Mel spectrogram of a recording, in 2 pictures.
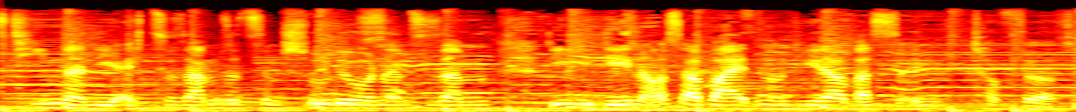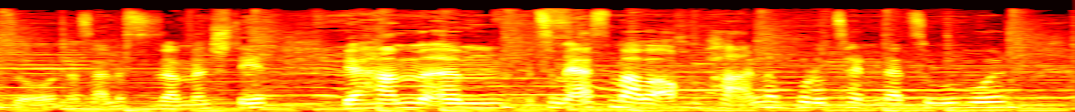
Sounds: music
speech

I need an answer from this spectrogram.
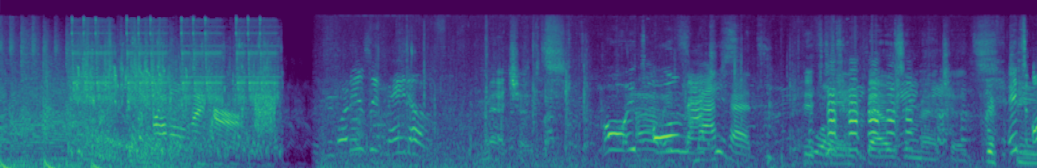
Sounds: speech
music

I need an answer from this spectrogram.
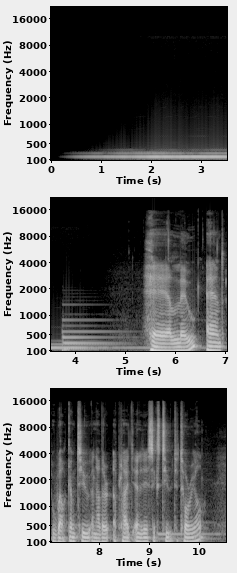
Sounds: music
inside a small room
speech

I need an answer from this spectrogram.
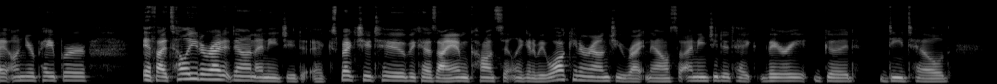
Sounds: speech

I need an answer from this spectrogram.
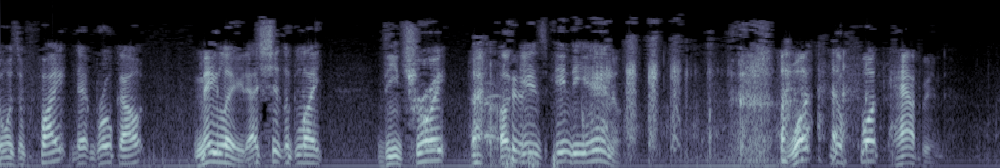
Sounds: speech

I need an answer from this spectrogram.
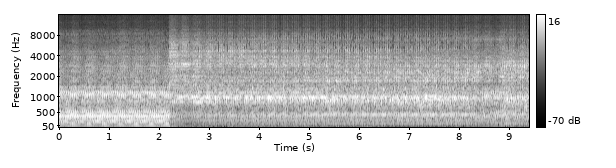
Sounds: sawing

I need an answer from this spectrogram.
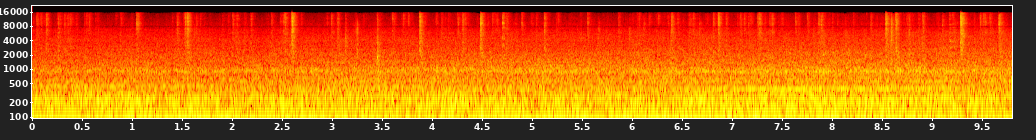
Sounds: vehicle
bicycle

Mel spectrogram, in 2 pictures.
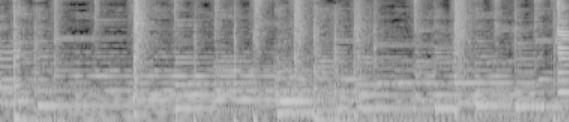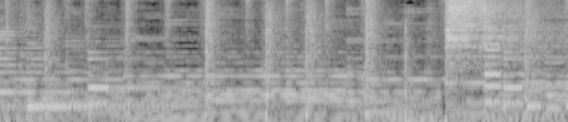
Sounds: music

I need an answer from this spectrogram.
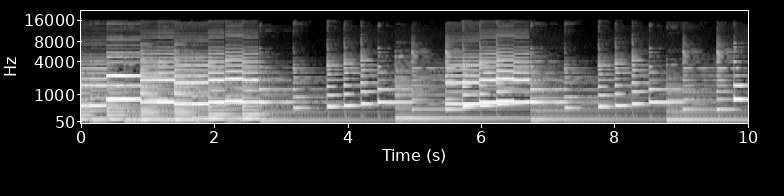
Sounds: clarinet
music

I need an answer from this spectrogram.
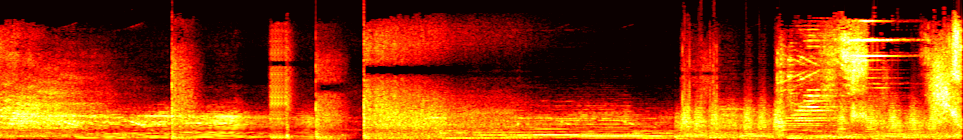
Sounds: music

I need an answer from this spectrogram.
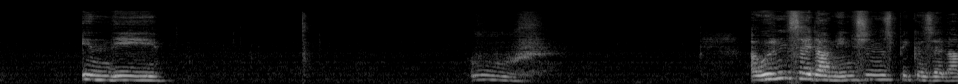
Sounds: speech

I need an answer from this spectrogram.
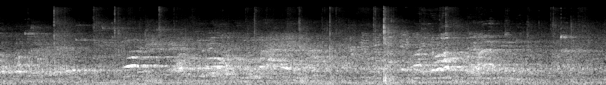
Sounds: playing badminton

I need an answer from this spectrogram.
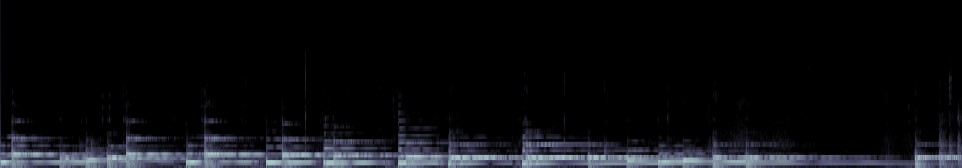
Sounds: music

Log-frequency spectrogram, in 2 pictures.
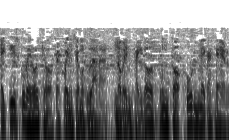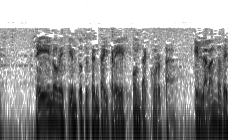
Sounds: music
speech

